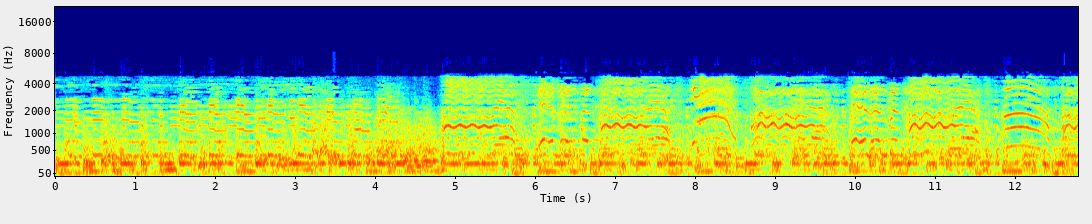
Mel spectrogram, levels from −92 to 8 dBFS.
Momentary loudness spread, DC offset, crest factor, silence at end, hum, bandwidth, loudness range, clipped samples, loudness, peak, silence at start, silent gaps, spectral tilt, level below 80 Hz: 3 LU; under 0.1%; 10 dB; 0 s; none; 5 kHz; 1 LU; under 0.1%; -11 LUFS; 0 dBFS; 0 s; none; -3.5 dB/octave; -26 dBFS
